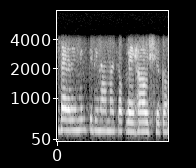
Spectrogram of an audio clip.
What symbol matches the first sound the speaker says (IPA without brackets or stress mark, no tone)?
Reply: d̪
